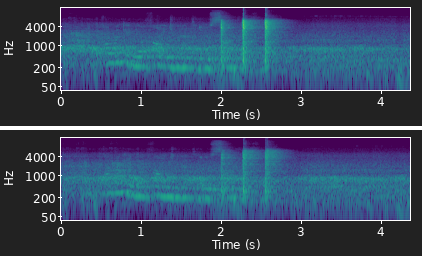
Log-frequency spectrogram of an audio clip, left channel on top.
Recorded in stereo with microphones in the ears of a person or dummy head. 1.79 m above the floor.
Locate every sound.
0.5 s a woman speaking: 45° left (ahead or behind), 7.5 m
2.0 s hammering: 40° left (ahead or behind), 1.3 m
